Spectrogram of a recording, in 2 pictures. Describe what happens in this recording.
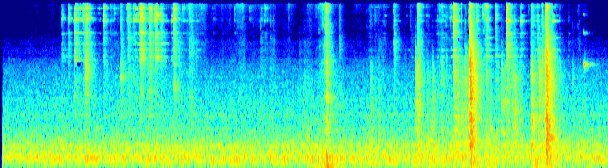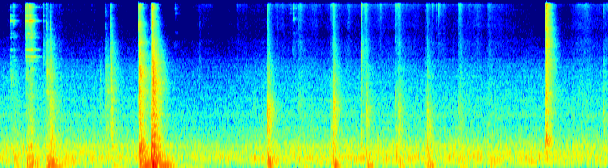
I enter my home, jingle my keys in my hand, open and close the front door, take a few steps inside, and flip the light switch.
